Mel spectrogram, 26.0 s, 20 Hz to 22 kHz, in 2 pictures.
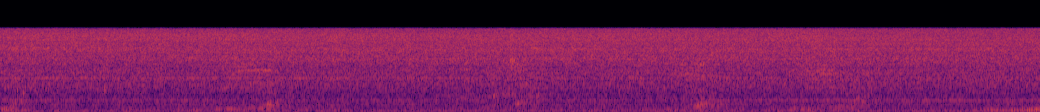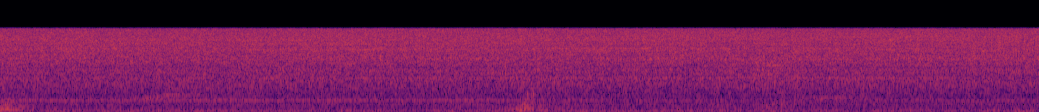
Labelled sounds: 14.8	15.3	humpback whale, 0.49 to 0.68 kHz

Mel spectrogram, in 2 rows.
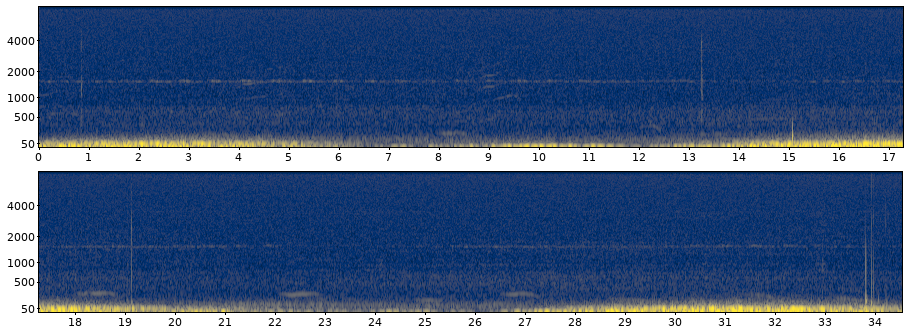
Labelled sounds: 4.0	4.3	humpback whale, 1.4 to 1.7 kHz
8.8	9.1	humpback whale, 1.3 to 1.9 kHz

